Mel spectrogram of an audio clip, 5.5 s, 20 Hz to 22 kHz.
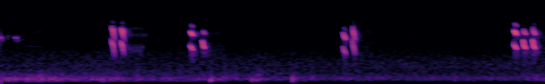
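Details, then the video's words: Common linnet: four short groups of crisp, high chirps, doubled or tripled, spaced over several seconds, with faint low rustling noise underneath. "Common linnet 1h bird sound"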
